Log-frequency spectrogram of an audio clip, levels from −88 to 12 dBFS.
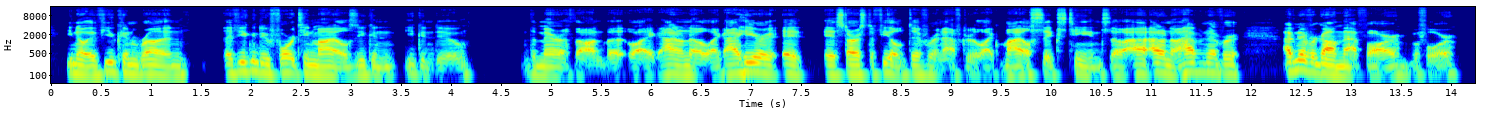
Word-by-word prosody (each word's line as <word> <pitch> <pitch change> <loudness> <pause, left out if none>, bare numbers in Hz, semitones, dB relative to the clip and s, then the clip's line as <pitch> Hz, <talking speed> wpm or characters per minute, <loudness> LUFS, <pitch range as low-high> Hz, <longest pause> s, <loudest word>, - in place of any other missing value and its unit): you 115 - -8
know, 105 -3 +2
"If 100 +1 -2
you 130 - -2
can 120 -4 -4
run 105 -1 0 0.3
if 115 +1 -4
you 130 - -1
can 140 - -4
do 120 -2 -4
14 115 0 -2
miles, 95 -1 +3
you 105 - -6
can 95 -1 -11
you 110 - -13
can 100 -5 -13
do 85 +5 -12 0.6
the 100 -2 -12
marathon," 95 - -1
but - - -4
like, 320 -11 -1
I 115 - +2
don't 105 -1 -1
know, 85 -4 0
like - - -2
I 115 +1 +3
hear 120 -5 +2
it 100 -1 +1 0.2
it 105 -1 -1
starts 105 +1 +4
to 95 - -12
feel 105 -3 -2
different 100 -2 -6
after, - - -6
like, - - -3
mile - - +4
16, 95 -5 -5
so 105 - -3
I - - +4
I - - +7
don't 120 -3 +5
know, - - +1
I've 125 +1 +3
never 110 -4 -3 0.4
I've 130 - +5
never 145 -5 +3
gone 105 -5 +7
that - - +1
far 95 +2 0
before. 115 - -7
105 Hz, 210 wpm, -25 LUFS, 100-120 Hz, 0.6 s, I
